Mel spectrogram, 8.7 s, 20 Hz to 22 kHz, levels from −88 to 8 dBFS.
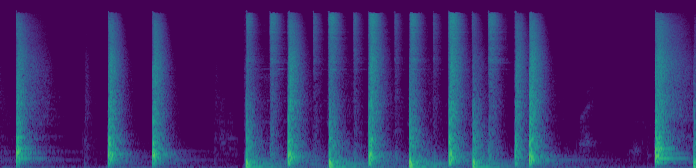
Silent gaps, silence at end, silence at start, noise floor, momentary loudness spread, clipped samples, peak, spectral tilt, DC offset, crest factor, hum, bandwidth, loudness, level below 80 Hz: none; 0 s; 0.2 s; -71 dBFS; 15 LU; under 0.1%; -6 dBFS; -5 dB/octave; under 0.1%; 24 dB; none; 16.5 kHz; -28 LUFS; -40 dBFS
